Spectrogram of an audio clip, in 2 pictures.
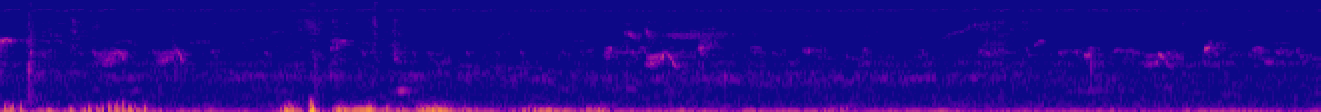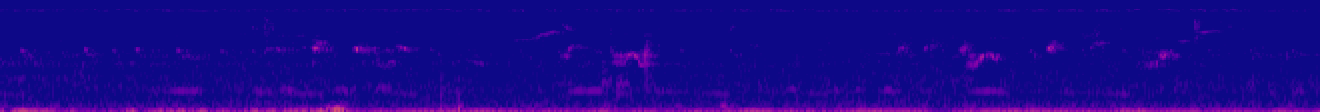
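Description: Faint, scattered bird chirps over quiet outdoor background, with a few low thumps in the first couple of seconds.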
